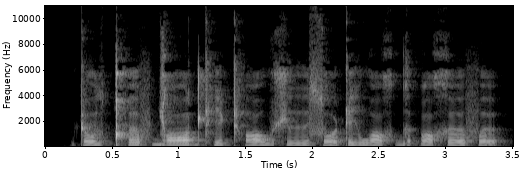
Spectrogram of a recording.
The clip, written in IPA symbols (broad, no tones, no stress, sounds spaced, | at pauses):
ʈ o lʲ ǃʰ əː f ɟ ɔː d ʈʰ i ʈʰ ɔː w ʃ ɨː s o ʈ i w ɔ x ɡ ə ɠ ɔ x əː f ə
